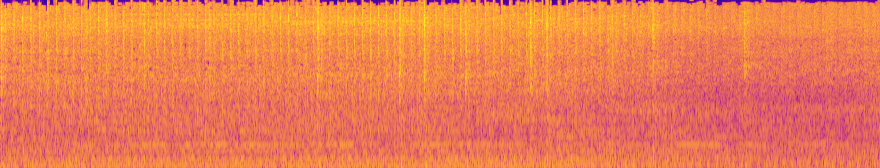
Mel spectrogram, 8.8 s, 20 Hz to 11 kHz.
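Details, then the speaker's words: Fiat 126p two-cylinder engine with milky oil; lumpy running with irregular coughs and knocks, chokes and nearly stalls on throttle, exhaust smoking; owner suspects blown head gasket, loose exhaust or ignition; rough running with coughing. "gazu dodam jak gazu dodaje to chc Gasnąć tu się od wydechu dymi"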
